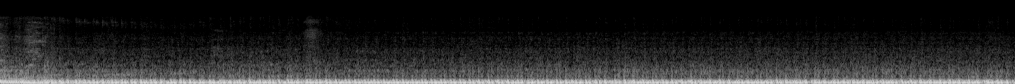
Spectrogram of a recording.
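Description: Turbocharged Polaris RZR side-by-side's engine idling steadily with a low, even drone, heard from inside the open cab.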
